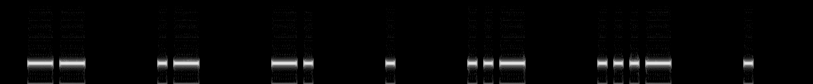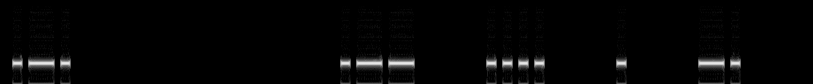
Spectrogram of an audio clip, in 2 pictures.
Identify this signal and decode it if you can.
Morse code, heard as a keyed tone, about 15 wpm, spaced as for 8 wpm, 1000 Hz. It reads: MANEUVER WHEN
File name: qotdfiles / 8wpm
